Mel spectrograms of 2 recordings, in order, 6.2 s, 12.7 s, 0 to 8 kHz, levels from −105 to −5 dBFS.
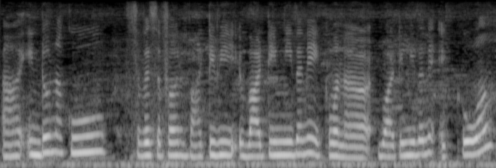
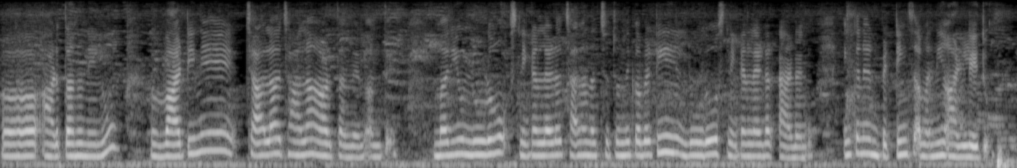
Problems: background conversations at intervals, low volume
